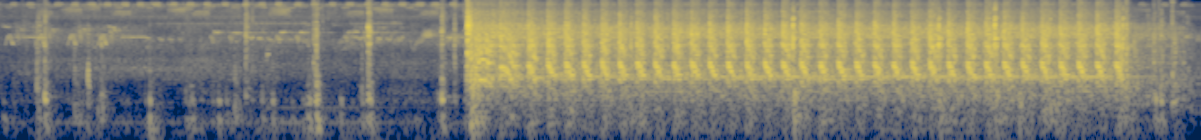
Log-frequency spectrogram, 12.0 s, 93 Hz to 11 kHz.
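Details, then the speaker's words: Cat 416C diesel backhoe, hard to start especially after wet conditions: even starter cranking at two to three compression beats a second for six seconds, never catching; seems not getting diesel, primed again, starter fluid planned. "almost like it's not getting diesel all right let's prime it again i may have to spray some ether"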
